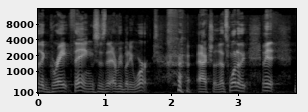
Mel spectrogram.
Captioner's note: laughs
